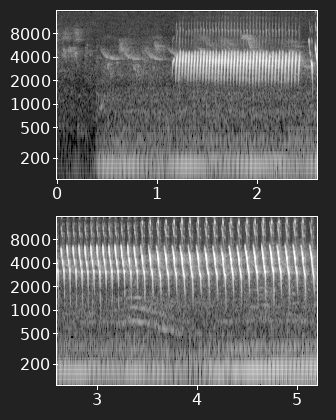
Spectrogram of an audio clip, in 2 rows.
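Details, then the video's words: Belgian canary singing naturally: a soft opening, then a sustained buzzy trill, then a rapid, loud, pulsing roll of high notes, with a steady low hum underneath. "Som de 1 Hora com Canario Belga Cantando Naturalmente"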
